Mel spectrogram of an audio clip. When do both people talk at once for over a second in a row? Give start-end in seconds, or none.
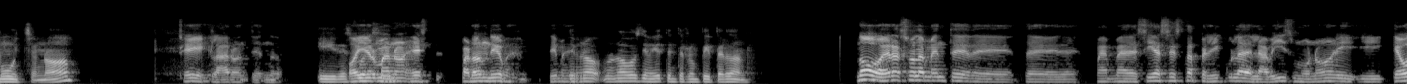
none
